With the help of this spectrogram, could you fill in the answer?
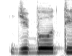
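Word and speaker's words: Djibouti: एक तो हम देख सकते हैं कोमोरूस हो गया, एंड जिबोती हो गया, इसमें डी साइलेंट रहेगा, इरिटेरिया हो गया, एंड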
